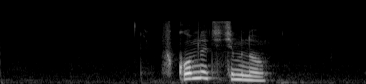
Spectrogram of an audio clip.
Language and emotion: Russian, neutral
